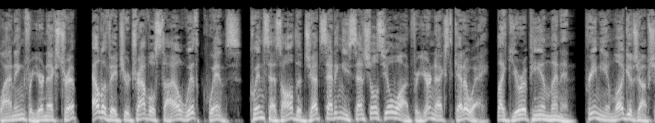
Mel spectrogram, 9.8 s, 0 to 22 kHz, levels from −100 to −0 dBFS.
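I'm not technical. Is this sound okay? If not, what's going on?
Yes, it sounds fine: nothing stood out as a problem while listening to this recording.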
